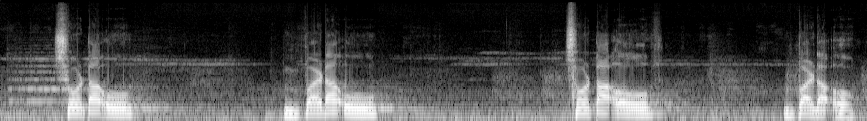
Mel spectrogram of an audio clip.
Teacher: जिन वर्णों को बोलने में होठ गोल हो जाएं, उन्हें वृत्ताकार स्वर कहते हैं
